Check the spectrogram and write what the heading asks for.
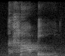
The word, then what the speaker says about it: copy: students from the side the difference between coffee and coffee is coffee coffee coffee but copy copy copy so the word copy when i say that word copy i open up my jaws more right copy copy or coffee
